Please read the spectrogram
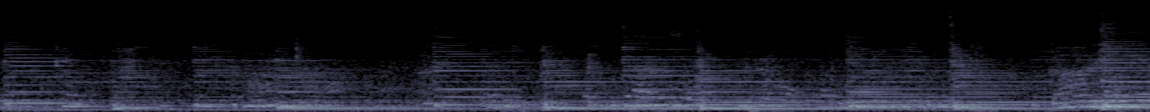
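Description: Acoustic guitar played solo, strummed chords with their notes ringing on.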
